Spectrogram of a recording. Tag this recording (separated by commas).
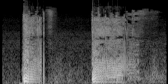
Fart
